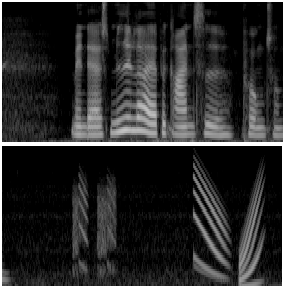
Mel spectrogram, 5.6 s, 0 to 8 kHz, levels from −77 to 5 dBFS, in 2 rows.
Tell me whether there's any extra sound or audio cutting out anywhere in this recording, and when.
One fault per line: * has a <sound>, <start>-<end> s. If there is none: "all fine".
* has a laugh, 3.5-4.0 s
* has a chirp, 4.7-5.5 s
